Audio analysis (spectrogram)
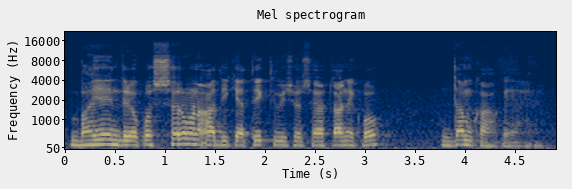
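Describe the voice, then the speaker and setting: Man, somewhat high voice; methodical exam tutor. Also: fairly even intonation, moderate pace, a little mellow, a little hiss or hum. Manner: methodical, walks through answer options. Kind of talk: explaining exam questions.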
